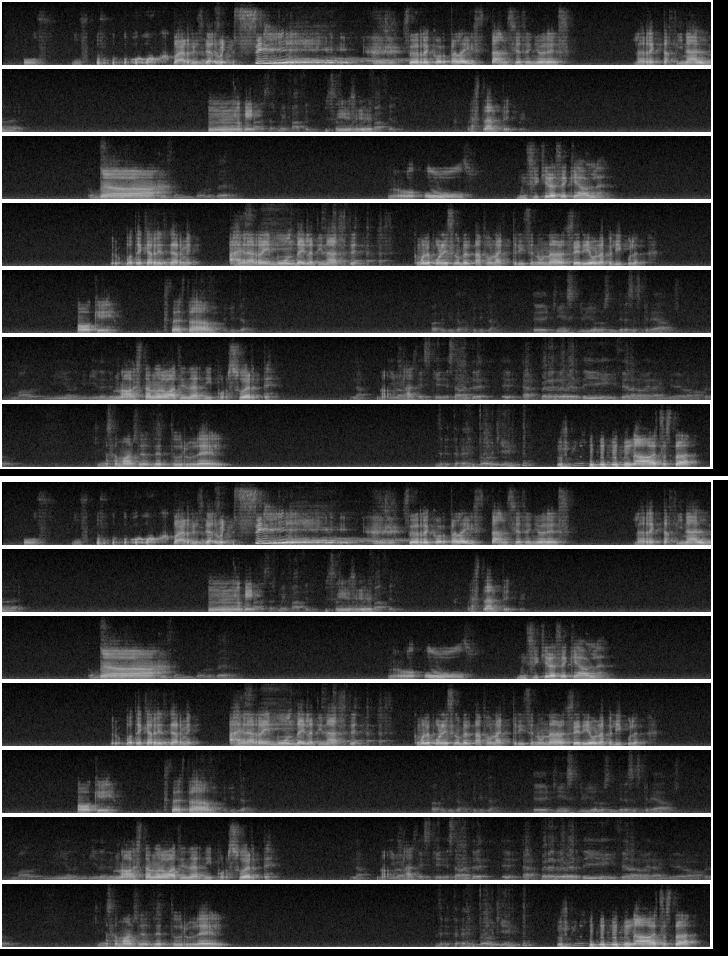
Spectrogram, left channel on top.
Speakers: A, in the centre; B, on the left.
A: Uf, uf, uf, <laughs> uf, uf, va
B: voy
A: a
B: a marcar
A: arriesgarme.
B: esta.
A: ¡Sí!
B: ¡No!
A: Se recorta la distancia, señores. La recta final.
B: ¿Qué jugador? de-
A: Mm, ok,
B: Vale, esta es muy fácil.
A: sí,
B: Esta es muy,
A: sí.
B: muy fácil.
A: Bastante.
B: ¿Cómo
A: Ah,
B: se llama Penélope Cruz en Volver?
A: no, uf, ni siquiera sé qué hablan. Pero voy a tener
B: Yo,
A: que arriesgarme. Ah,
B: sí.
A: era Raimunda y latinaste.
B: <laughs>
A: ¿Cómo le pones ese nombre tan feo a una actriz en una <laughs> serie o una película? Ok, esta, esta,
B: Más facilita, facilita, facilita. Eh, ¿quién escribió Los intereses creados? Pf, Madre mía, de mi vida y de
A: no,
B: mi corazón.
A: esta no la va a atinar ni por suerte.
B: Nah.
A: No,
B: Iba-
A: las,
B: es que estaba entre. eh, ah, Pérez Reverte y, y Cela no eran ni de broma, pero. ¿Quién escribió
A: las amantes
B: Los amantes
A: de
B: de
A: Tururel.
B: Terurel? <laughs> De- de- Tolkien.
A: <laughs> No, esto está,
